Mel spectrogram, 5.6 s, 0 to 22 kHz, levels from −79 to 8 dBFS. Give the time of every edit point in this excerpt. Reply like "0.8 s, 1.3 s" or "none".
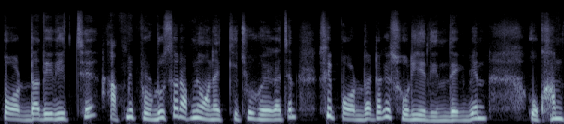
1.1 s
